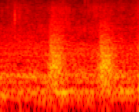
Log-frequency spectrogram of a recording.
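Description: Honey bees buzz in a steady drone around the hives of a beekeeping farm, swelling briefly twice as individual bees pass close by, with no voices present.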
